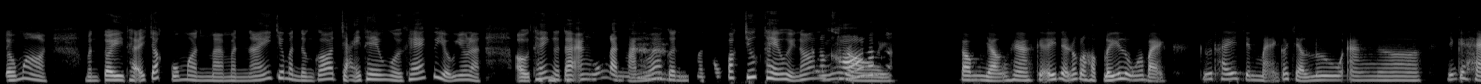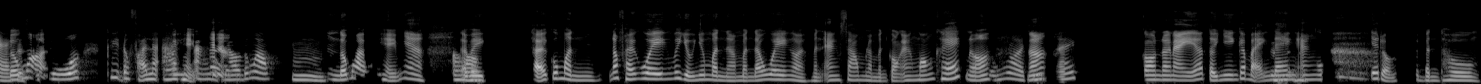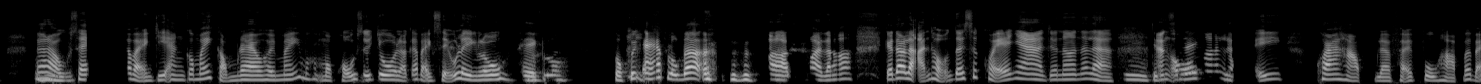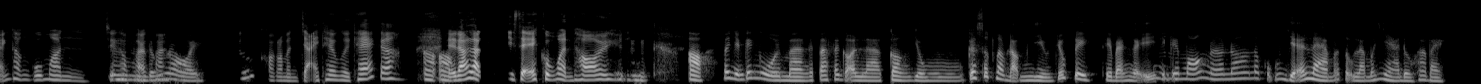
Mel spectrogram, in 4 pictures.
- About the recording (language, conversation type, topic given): Vietnamese, podcast, Bạn thường ăn sáng như thế nào vào những buổi sáng bận rộn?
- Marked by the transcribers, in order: tapping; laugh; laugh; unintelligible speech; laughing while speaking: "Ừm"; other background noise; chuckle; laugh; laughing while speaking: "thôi"; unintelligible speech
